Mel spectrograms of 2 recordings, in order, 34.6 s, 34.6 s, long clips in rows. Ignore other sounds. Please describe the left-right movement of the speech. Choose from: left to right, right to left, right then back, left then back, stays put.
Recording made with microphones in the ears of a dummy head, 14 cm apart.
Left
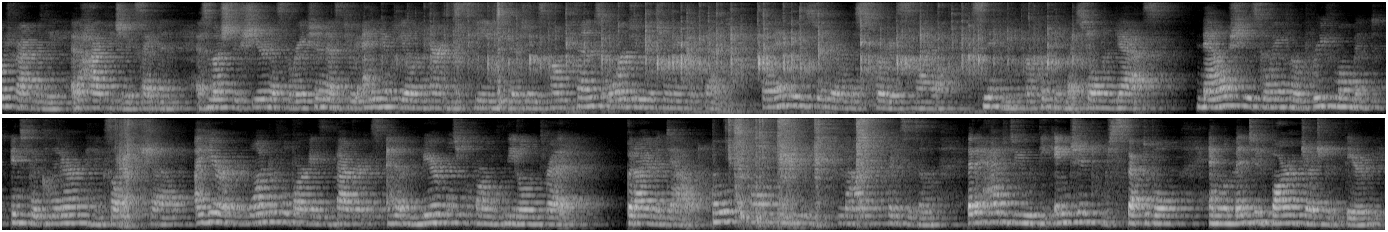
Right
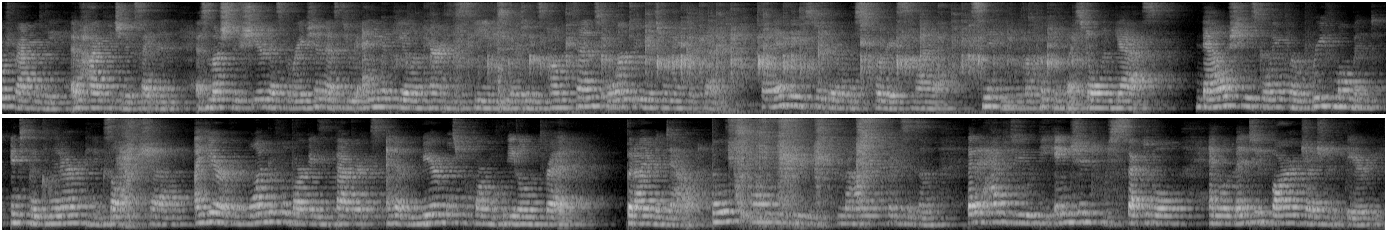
right to left.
